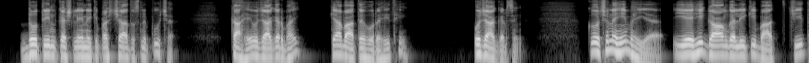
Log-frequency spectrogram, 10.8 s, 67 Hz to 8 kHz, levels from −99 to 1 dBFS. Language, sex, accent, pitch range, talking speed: Hindi, male, native, 110-150 Hz, 150 wpm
